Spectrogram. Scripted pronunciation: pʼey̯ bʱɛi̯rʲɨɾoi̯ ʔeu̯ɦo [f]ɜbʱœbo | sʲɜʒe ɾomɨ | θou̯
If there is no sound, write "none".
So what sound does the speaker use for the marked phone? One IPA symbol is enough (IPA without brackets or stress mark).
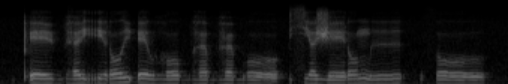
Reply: bʱ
